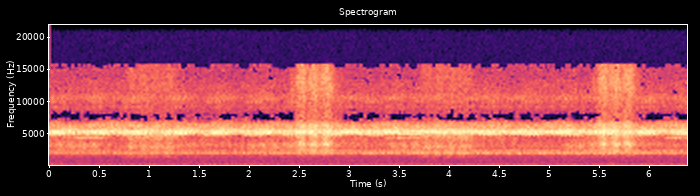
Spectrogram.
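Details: High, even cricket trill sounding without pause, with a lower secondary tone, two brief louder surges, and a low rumbling background.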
